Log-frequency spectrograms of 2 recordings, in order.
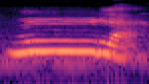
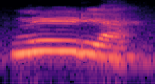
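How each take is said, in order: First: "mula" said as myla with a rounded ü; German ü. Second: Said in the usual way. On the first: Shown as a demonstration. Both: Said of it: "Ese es el sonido".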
